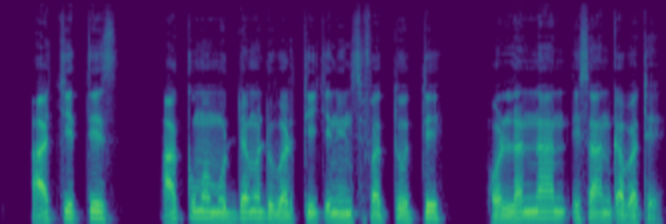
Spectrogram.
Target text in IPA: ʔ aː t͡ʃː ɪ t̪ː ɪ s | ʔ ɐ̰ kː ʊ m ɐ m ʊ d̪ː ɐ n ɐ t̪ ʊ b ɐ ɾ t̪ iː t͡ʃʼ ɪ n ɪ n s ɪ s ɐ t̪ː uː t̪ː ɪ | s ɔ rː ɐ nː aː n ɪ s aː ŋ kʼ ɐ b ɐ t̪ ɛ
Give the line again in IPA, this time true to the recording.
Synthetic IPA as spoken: ʔ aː t͡ʃː ɪ t̪ː ɪ s | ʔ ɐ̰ kː ʊ m ɐ m ʊ d̪ː ɐ m ɐ d̪ ʊ b ɐ ɾ t̪ iː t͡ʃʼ ɪ n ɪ n s ɪ f ɐ t̪ː uː t̪ː ɪ | h ɔ lː ɐ nː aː n ɪ s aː ŋ kʼ ɐ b ɐ t̪ ɛ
